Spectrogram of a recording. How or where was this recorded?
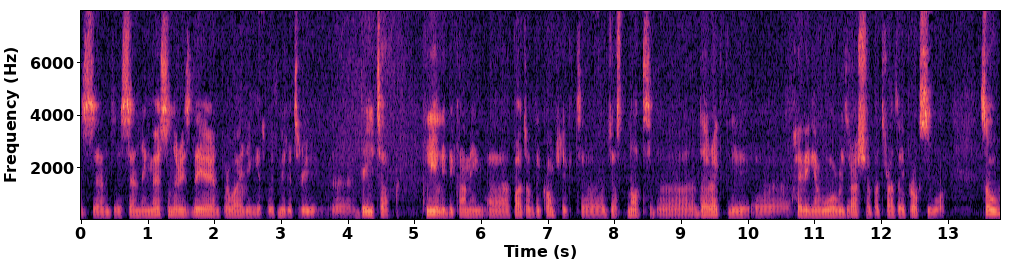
video call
